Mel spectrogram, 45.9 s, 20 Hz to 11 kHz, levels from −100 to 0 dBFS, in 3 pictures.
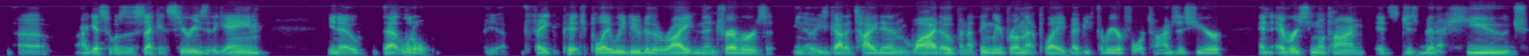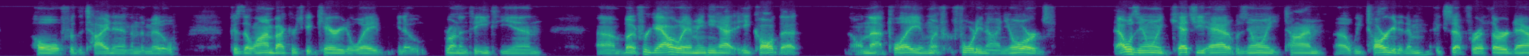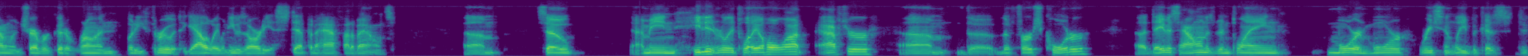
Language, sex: English, male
